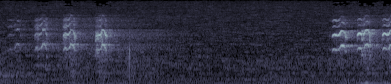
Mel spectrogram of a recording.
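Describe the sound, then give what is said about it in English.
An American kestrel gives its shrill "killy killy" call: a quick run of three sharp, high notes, a pause, then another rapid burst, fairly clear against a quiet background. “The kestrel often sits on telephone wires along roads and sometimes hovers like a helicopter for a minute or two, examining a field for mice and grasshoppers.”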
